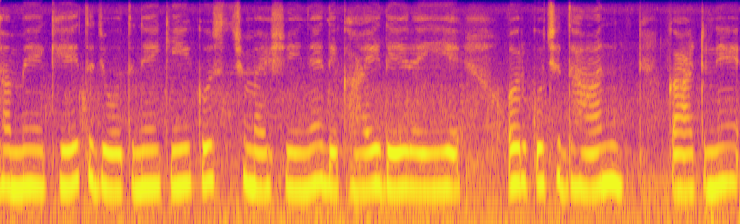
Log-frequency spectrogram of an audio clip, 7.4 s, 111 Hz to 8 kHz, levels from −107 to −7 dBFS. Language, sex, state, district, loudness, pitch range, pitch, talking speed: Hindi, female, Madhya Pradesh, Dhar, -13 LUFS, 220-235 Hz, 225 Hz, 115 wpm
